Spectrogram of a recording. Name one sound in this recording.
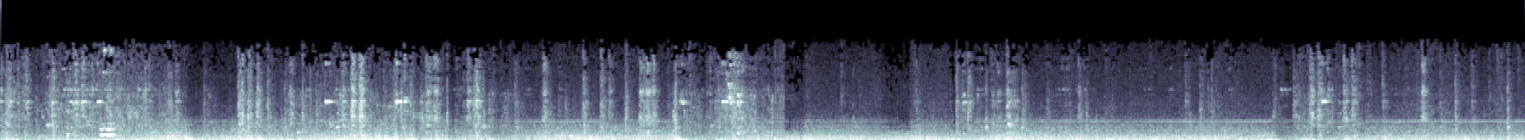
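A vehicle engine hums steadily from inside the cab while driving.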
